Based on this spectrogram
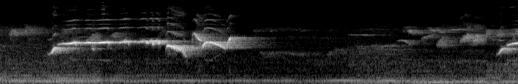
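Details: Master and luring song of the white-rumped shama (murai batu): a rising whistle into a sustained note with a looping flourish, then softer twittering phrases and a fresh rising whistle.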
